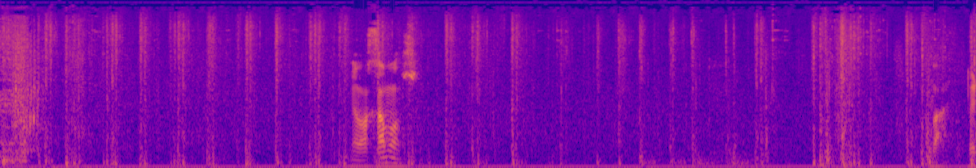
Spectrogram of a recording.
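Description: Horse hooves clip-clop at a steady walking rhythm in The Last of Us, close and clear throughout, with a brief spoken exchange partway through.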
